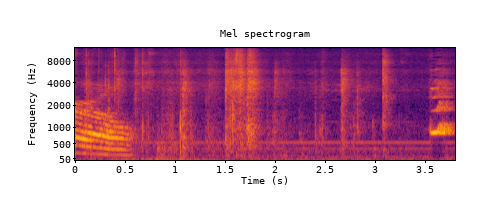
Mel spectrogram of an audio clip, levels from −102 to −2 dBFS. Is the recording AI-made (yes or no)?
no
